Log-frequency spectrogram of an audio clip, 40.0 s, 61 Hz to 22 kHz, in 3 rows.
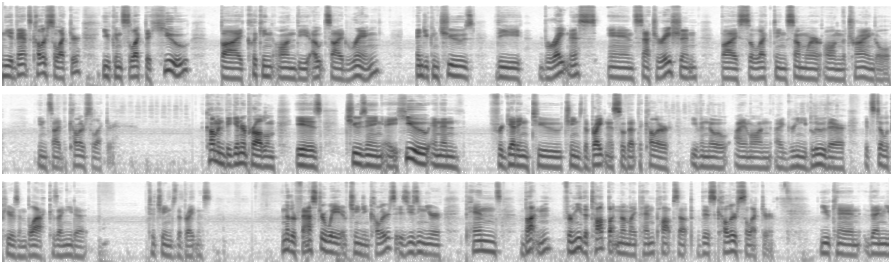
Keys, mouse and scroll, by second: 2.9-5.9 drag, 8.5-14.1 drag, 14.4-16.1 drag, 17.4-18.2 drag, 18.6-20.0 drag, 23.1-24.4 drag, 25.2-26.2 drag, 26.8-31.7 drag, 37.0 click.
